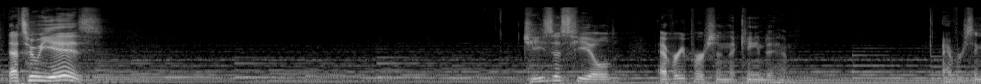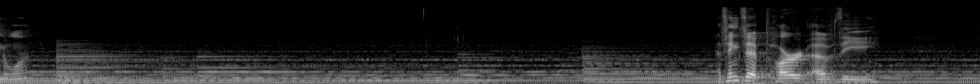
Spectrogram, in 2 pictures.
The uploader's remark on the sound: Sunday Morning at The Summit. Live from The Summit Church in Dover, OH.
